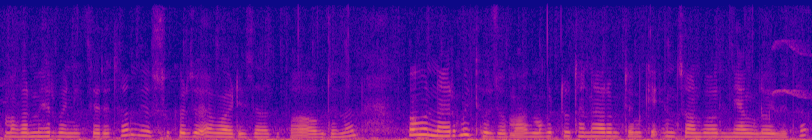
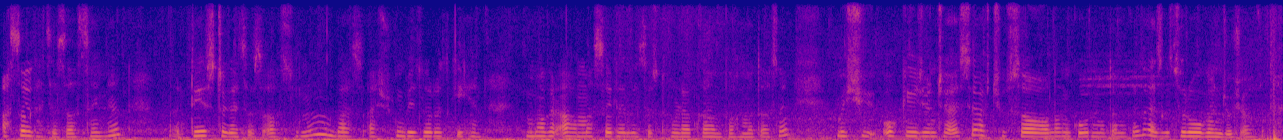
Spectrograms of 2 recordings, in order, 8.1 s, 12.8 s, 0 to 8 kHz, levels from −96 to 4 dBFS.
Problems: constant background noise, low volume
